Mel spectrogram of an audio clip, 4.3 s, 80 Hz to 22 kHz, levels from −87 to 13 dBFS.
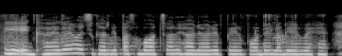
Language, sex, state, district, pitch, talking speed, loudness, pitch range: Hindi, female, Chandigarh, Chandigarh, 250 Hz, 265 wpm, -14 LUFS, 245-255 Hz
